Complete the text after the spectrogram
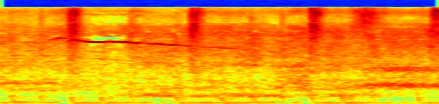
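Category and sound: crowd, football crowd cheering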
